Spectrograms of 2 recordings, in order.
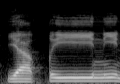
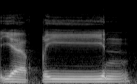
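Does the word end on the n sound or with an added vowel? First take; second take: added vowel; n sound. First: The word ends with a vowel after the n. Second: The word stops on the final n sound. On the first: The reader carries straight on to the next word. "kita wasolkan yaqini dan langsung kita sambung" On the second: The reader pauses at the end of the word. "tadi kita membacanya itu berwakaf di huruf nun"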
